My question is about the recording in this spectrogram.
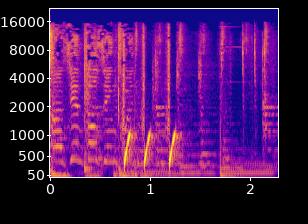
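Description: Three quick rising bloop pop sound effects, about a quarter second apart, over background music with a steady bass line.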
